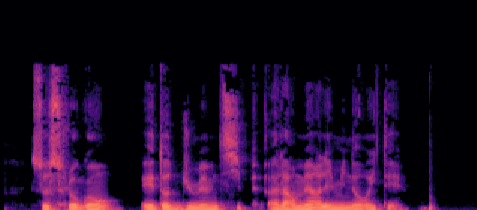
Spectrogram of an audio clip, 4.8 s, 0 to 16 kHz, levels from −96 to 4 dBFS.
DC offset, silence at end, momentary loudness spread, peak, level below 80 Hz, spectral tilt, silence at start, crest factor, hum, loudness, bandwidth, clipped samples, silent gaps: under 0.1%; 0.45 s; 15 LU; -8 dBFS; -52 dBFS; -6.5 dB/octave; 0.3 s; 16 dB; none; -24 LUFS; 11.5 kHz; under 0.1%; none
